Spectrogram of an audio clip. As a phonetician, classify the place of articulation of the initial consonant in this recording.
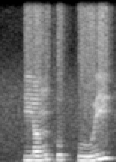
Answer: palatal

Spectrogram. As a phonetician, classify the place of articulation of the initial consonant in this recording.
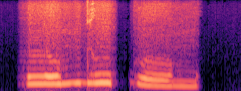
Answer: alveolar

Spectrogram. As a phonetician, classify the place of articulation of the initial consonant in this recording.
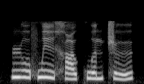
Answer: retroflex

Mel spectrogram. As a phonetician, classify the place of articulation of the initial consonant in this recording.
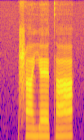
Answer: retroflex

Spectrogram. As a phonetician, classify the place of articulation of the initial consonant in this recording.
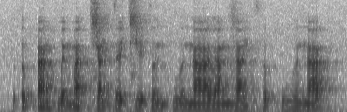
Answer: glottal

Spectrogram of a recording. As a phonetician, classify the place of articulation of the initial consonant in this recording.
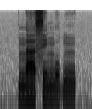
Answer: alveolar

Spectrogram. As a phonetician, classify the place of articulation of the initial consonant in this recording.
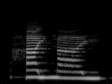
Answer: glottal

